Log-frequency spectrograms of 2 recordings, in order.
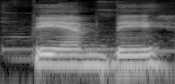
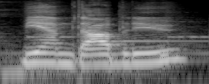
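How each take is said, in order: First: The letters are named with German letter names. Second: The letters are named with English letter names. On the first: "in German you say B M W" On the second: "in English should be B M W"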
